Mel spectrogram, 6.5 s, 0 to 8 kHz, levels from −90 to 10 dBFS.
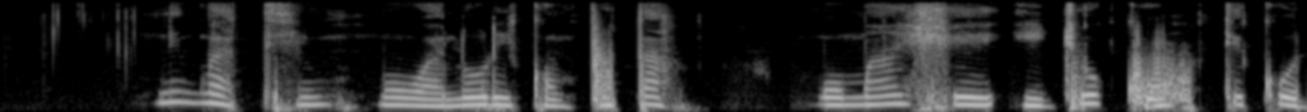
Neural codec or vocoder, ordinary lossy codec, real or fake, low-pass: none; none; real; 7.2 kHz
